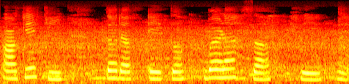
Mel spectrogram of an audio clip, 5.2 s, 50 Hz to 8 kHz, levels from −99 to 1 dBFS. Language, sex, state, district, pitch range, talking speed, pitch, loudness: Hindi, female, Madhya Pradesh, Dhar, 240-280 Hz, 90 wpm, 255 Hz, -16 LUFS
